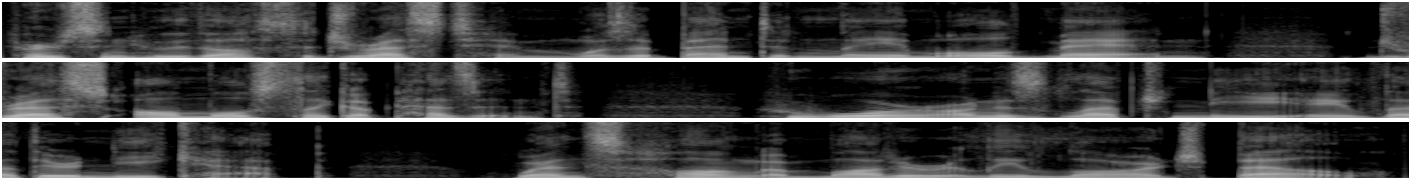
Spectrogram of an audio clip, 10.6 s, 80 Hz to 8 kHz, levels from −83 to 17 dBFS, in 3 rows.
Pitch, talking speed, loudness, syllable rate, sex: 120 Hz, 195 wpm, -20 LUFS, 5.2 syllables/s, male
